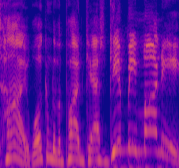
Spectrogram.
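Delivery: imploring, beggar-like voice.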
